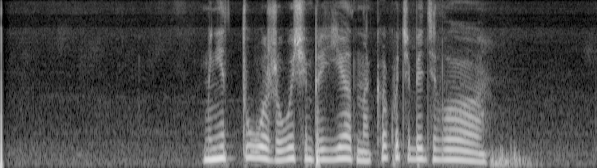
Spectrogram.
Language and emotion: Russian, positive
